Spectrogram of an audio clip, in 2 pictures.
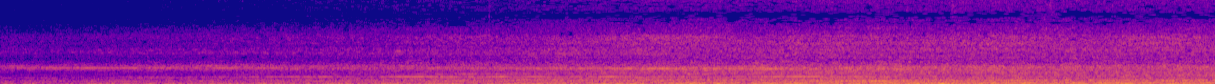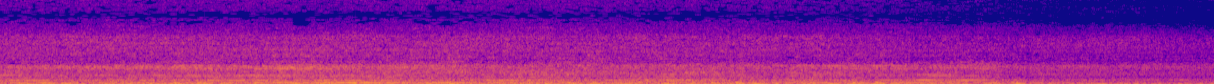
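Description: Electric multiple-unit passenger train passing over a level crossing. It grows louder over the first few seconds, runs past steadily, and fades near the end as it moves away.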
